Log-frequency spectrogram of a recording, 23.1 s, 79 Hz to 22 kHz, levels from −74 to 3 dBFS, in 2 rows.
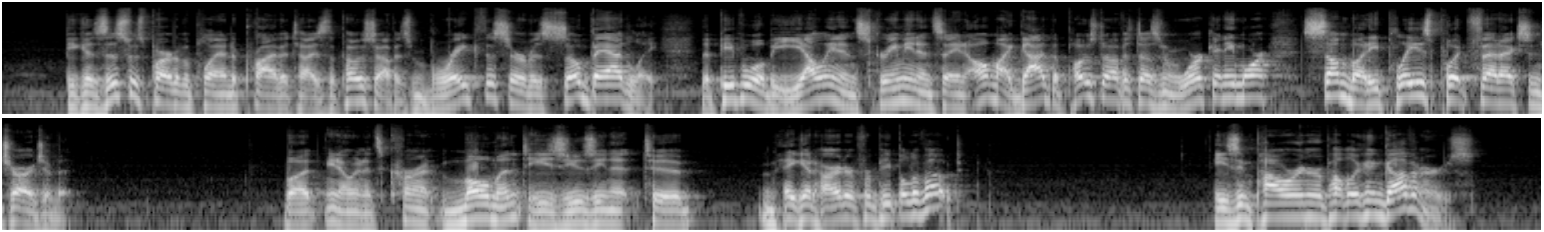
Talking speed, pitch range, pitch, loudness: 170 wpm, 110-170 Hz, 140 Hz, -15 LUFS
